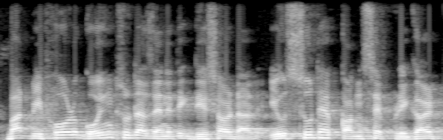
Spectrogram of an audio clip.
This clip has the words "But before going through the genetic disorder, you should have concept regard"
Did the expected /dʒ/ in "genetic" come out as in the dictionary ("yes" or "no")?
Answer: no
